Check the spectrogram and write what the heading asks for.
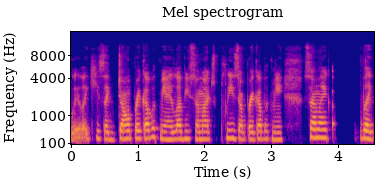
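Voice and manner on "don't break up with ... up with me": mock hysterical crying and sobbing. Retelling how her boyfriend woke her in the night; imitating hysterical crying. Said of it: "crying hysterically".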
